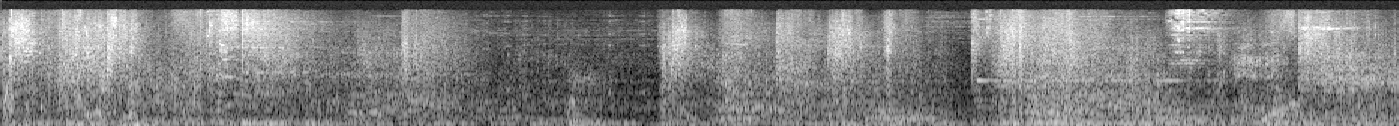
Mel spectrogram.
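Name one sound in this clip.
Magical spell effects whoosh and crackle.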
